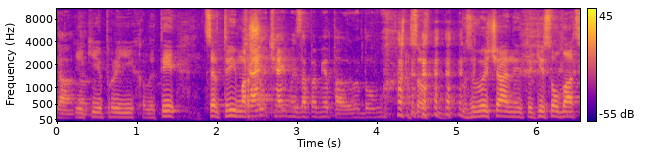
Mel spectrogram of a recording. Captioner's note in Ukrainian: сміх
